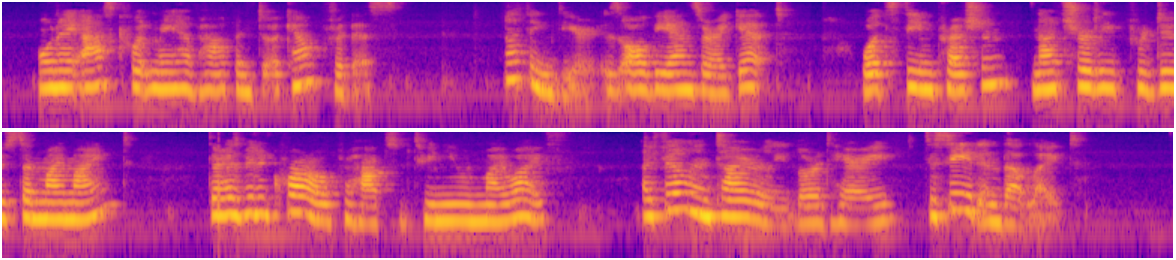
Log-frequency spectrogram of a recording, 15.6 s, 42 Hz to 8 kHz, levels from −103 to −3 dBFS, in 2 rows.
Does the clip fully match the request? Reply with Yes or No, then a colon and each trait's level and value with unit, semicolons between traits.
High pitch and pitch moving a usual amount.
Yes: high, 215 Hz; average, 3.2 semitones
